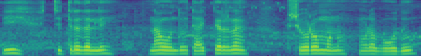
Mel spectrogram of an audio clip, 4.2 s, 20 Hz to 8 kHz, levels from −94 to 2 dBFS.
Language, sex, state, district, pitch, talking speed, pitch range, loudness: Kannada, male, Karnataka, Koppal, 175 Hz, 130 wpm, 165-180 Hz, -18 LUFS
